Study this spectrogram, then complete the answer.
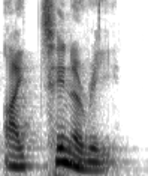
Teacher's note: Often, we don't say itine-rary, we say itinerary. So the 'rary' becomes 'ry'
